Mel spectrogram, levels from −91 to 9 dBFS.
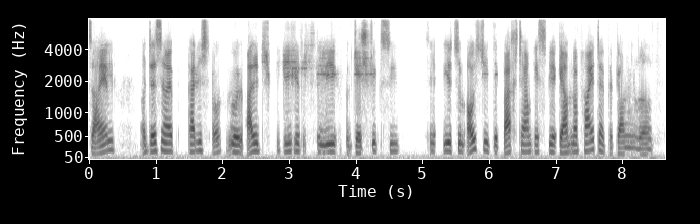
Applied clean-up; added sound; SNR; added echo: neural diffusion model UNIVERSE++.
